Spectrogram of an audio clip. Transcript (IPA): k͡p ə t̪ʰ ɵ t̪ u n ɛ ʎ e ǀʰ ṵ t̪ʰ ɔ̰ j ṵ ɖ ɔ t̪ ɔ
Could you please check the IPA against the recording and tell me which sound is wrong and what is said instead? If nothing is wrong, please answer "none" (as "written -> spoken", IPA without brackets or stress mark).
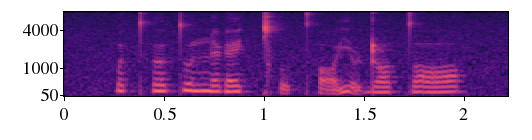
ʎ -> ɽ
